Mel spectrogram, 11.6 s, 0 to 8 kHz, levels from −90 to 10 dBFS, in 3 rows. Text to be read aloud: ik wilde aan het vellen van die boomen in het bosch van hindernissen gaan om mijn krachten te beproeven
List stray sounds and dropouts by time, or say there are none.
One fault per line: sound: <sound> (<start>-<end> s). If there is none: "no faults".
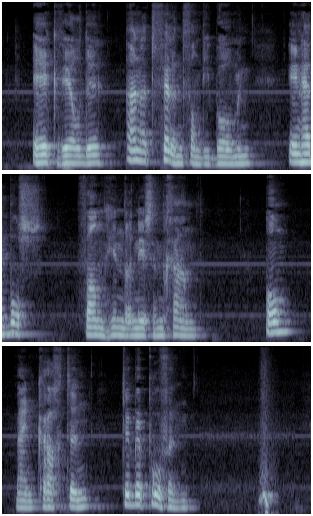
sound: whoosh (10.9-11.2 s)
